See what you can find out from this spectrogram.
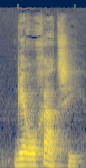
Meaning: derogation of a law or part of a law either temporarily or permanently
- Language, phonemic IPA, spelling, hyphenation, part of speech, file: Dutch, /ˌdeː.roːˈɣaː.(t)si/, derogatie, de‧ro‧ga‧tie, noun, Nl-derogatie.ogg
